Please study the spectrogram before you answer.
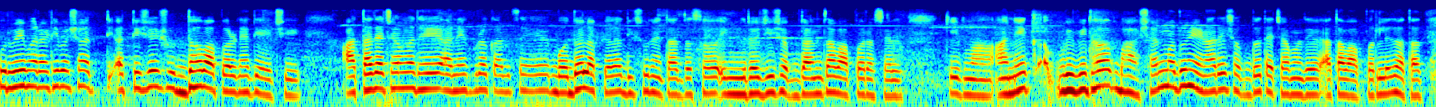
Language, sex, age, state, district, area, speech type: Marathi, female, 18-30, Maharashtra, Pune, urban, spontaneous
